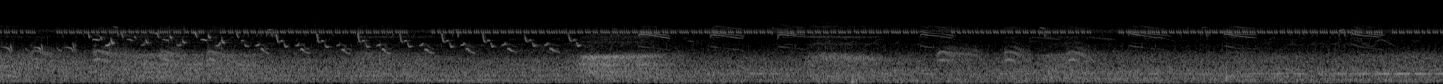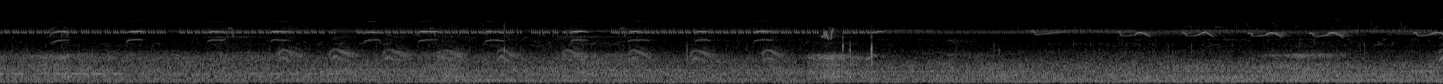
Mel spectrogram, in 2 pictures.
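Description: Outdoor dawn ambience: a steady, high-pitched insect drone with birds chirping over it in repeated short notes. A few short, harsh calls stand out, about six seconds in and again near the two-thirds mark.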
